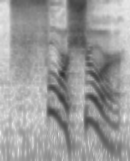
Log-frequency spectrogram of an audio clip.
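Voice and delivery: playful high-pitched "For sure"; mock high voice. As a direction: echo yourself in a silly high voice. Repeats "for sure" in new voice.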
